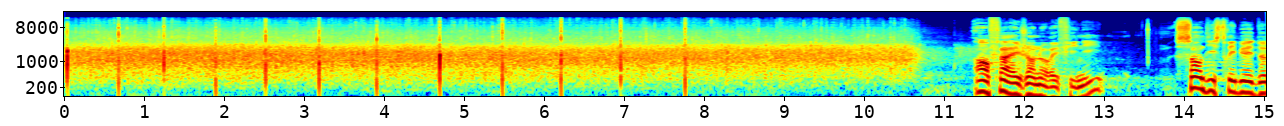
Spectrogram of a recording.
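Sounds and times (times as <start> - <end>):
audience applause: 0.0 - 10.8
speech: 11.4 - 13.1, 14.0 - 15.0.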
